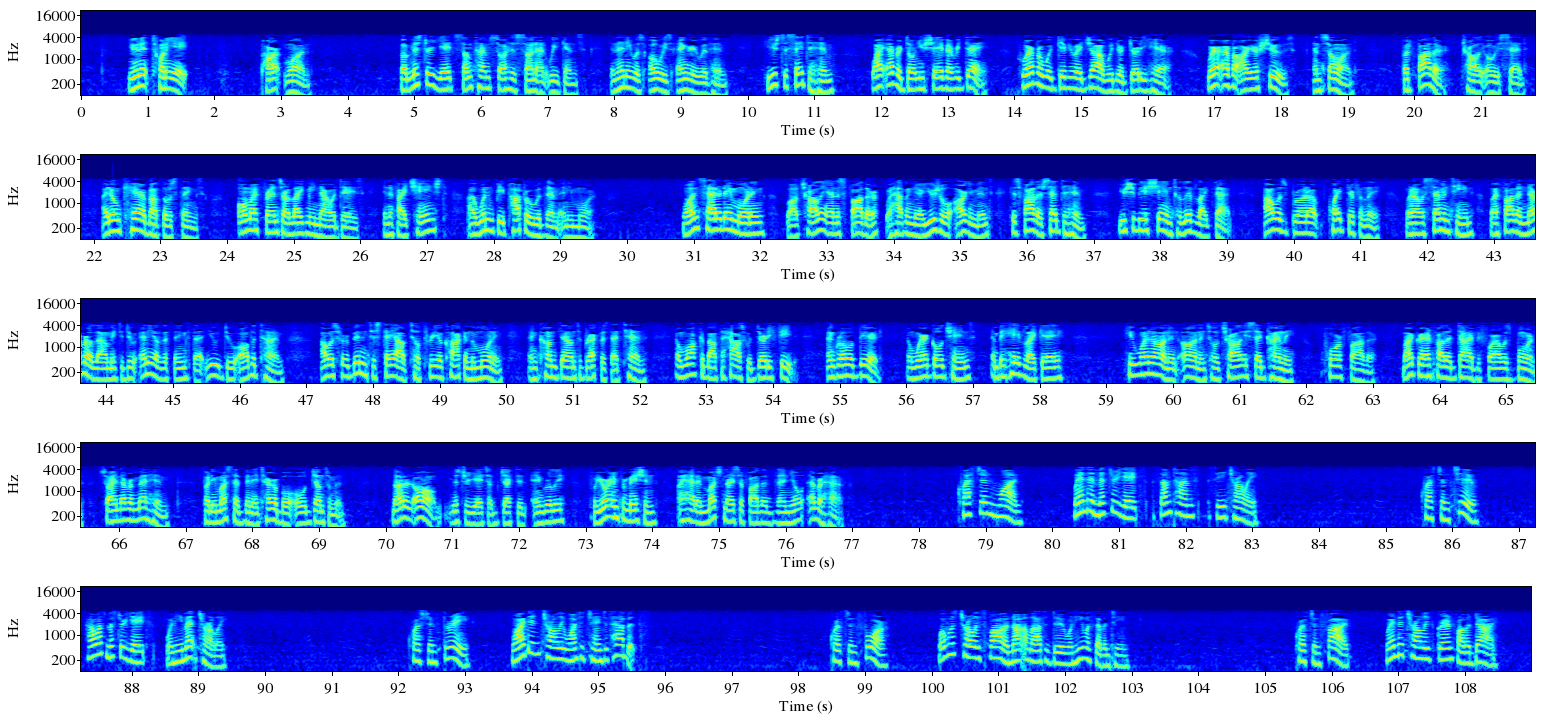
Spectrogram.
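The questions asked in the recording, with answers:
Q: When did Mr. Yates sometimes see Charlie?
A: At weekends

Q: How was Mr. Yates when he met Charlie?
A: Always angry with him

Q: Why didn't Charlie want to change his habits?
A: He wouldn't be popular with his friends anymore

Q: What was Charlie's father not allowed to do when he was 17?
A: Stay out till 3 a.m., come down to breakfast at 10, walk about with dirty feet, grow a beard, wear gold chains

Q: When did Charlie's grandfather die?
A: Before Charlie was born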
